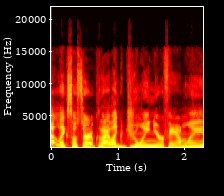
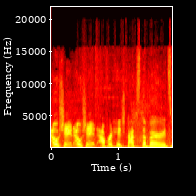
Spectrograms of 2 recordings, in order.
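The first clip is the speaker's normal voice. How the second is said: normal talking voice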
